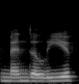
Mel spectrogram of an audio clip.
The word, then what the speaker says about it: Mendeleev: So this guy over here, his name looks like Mendeleev, but it's pronounced Mendeleev.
